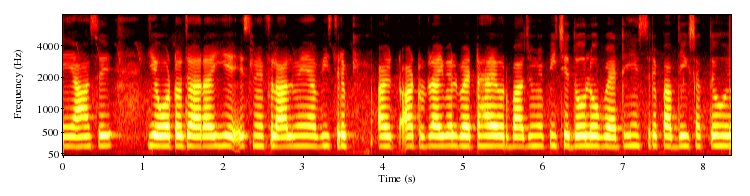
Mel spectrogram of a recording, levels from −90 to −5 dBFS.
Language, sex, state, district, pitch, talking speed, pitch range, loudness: Hindi, female, Bihar, Sitamarhi, 215 Hz, 185 wpm, 210-215 Hz, -16 LUFS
